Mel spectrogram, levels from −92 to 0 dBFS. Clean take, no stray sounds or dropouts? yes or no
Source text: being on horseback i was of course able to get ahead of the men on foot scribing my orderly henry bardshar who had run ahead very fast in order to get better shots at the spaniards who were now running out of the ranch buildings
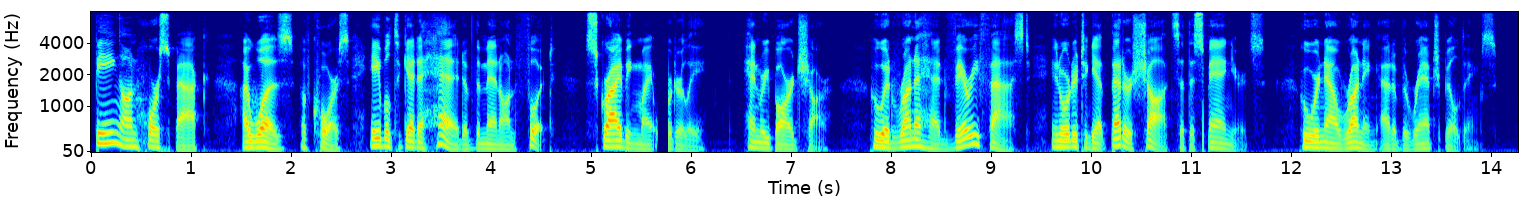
no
